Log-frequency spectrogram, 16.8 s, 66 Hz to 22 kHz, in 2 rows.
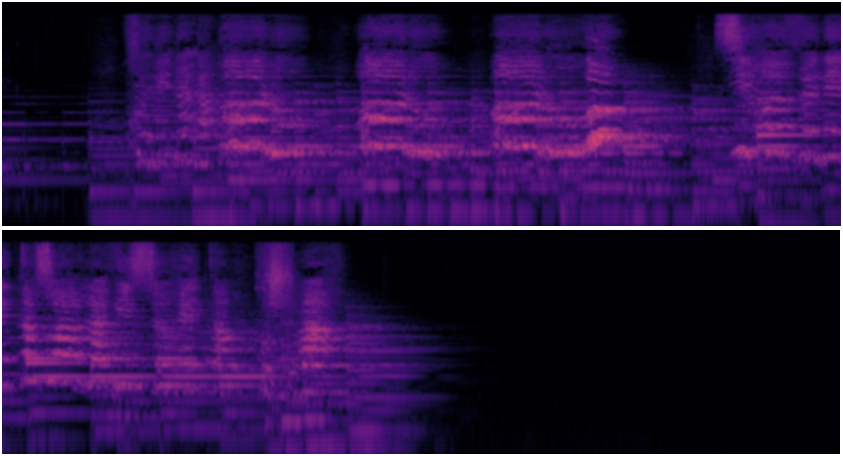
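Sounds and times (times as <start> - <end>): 
ensemble playing tutti: 0.1 - 12.5.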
